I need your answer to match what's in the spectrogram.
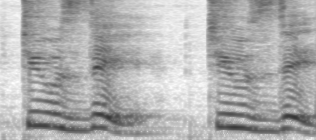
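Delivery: ट्यूसडे said as "tyooz-day" with Z; correct pronunciation demo. Shown as a demonstration. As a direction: model ट्यूसडे twice with a Z. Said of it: "इसको सही तरीके से बोलिए". (ट्यूसडे में ज़ की ध्वनि)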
